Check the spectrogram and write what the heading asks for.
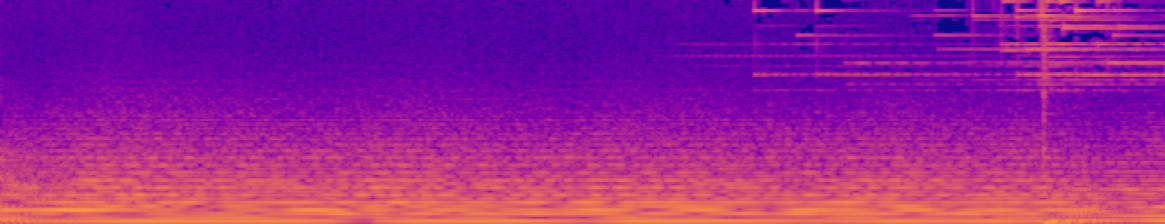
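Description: Ambient meditation music: a low, steady drone of sustained tones that swell and fade slowly. Thin, high bell-like tones come in near the end.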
